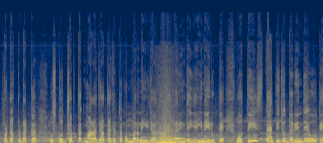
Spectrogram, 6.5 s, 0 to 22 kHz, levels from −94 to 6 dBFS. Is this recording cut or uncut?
cut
